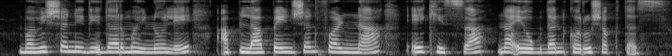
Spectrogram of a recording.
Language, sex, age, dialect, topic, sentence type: Marathi, female, 18-24, Northern Konkan, banking, statement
